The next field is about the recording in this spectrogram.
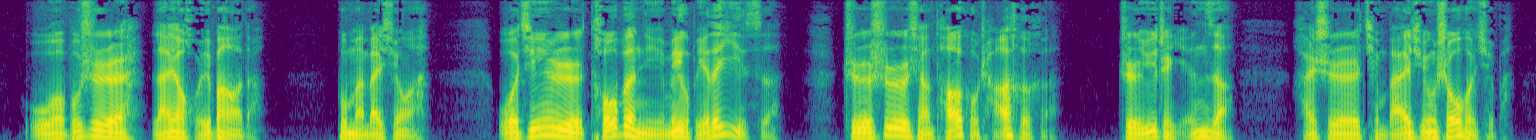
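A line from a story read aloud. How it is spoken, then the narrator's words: Embarrassed mumbling. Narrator (Chinese): 燕一哥脸涨得通红，喃喃的说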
